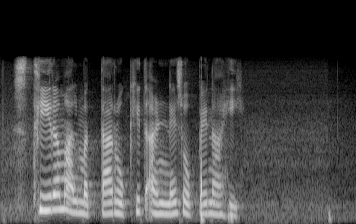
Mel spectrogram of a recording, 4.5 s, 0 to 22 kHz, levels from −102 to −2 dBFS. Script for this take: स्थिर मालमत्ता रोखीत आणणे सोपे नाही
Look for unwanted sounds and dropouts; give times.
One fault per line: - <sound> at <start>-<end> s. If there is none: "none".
none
